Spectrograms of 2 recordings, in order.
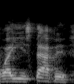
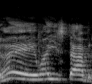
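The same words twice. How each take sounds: First: Said in the usual way. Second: High mock outrage at the stoppage; mock protesting fighter. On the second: Fighter faking protest to the referee, high and indignant. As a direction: squeal it like a fake complaint. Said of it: "They'll say".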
